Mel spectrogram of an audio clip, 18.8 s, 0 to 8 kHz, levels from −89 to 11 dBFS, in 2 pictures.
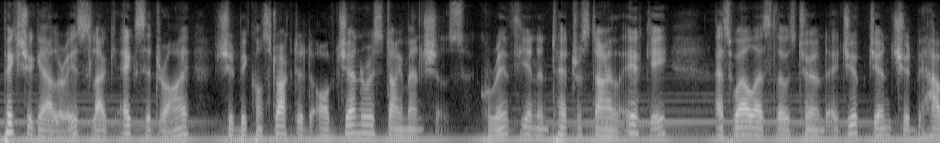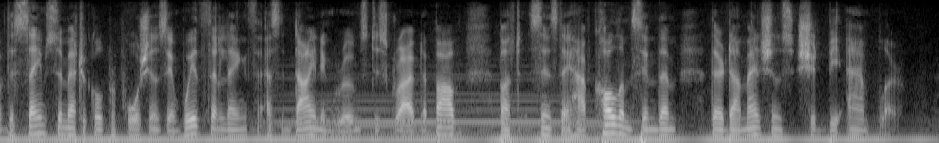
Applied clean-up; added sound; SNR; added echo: none; Bowed string instrument; 19 dB; none.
